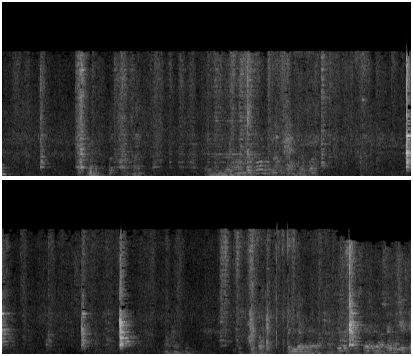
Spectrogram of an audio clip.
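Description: A few sharp metallic clinks as metal parts are handled at a steel beam being fitted into a stone wall, with indistinct voices talking in between.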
